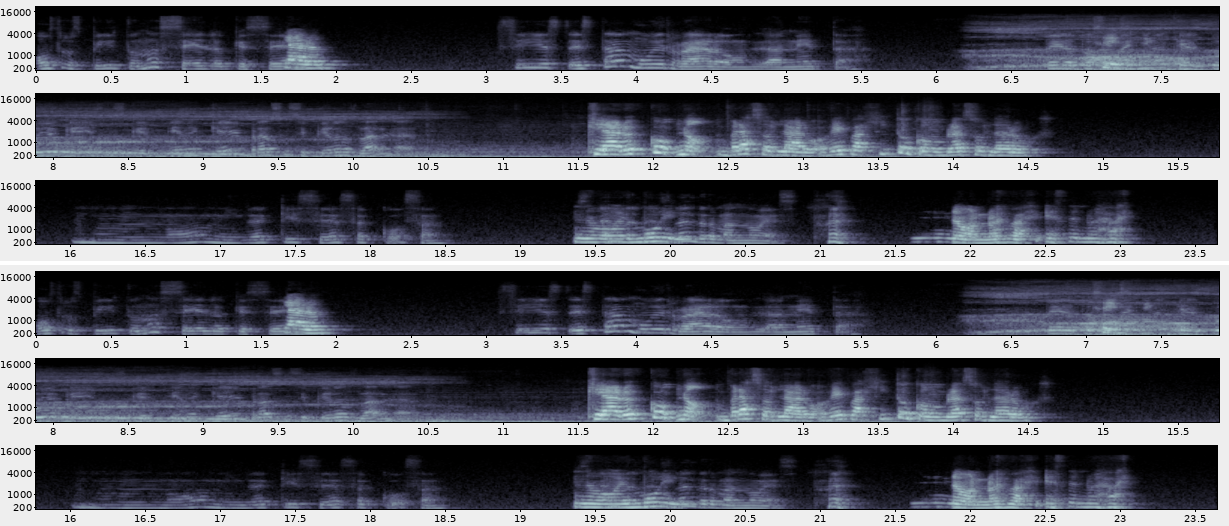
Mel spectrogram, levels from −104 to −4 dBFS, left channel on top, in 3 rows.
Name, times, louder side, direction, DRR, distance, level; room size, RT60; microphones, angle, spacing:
voice 1, 0.0-1.8 3.2-5.5 6.7-10.5 16.0-18.5 19.5-21.3, left 1 dB, 35° left, 0.6 m, -46 dB
sound 1, 6.2-11.0, right 1 dB, 5° left, 1.1 m, -43 dB
Engine, 6.8-13.9, right 1 dB, 85° left, 1.2 m, -42 dB
voice 2, 11.6-14.5 19.4-20.1 21.6-23.0, equal, 15° right, 0.5 m, -30 dB
4.0 x 2.4 x 2.5 m
head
